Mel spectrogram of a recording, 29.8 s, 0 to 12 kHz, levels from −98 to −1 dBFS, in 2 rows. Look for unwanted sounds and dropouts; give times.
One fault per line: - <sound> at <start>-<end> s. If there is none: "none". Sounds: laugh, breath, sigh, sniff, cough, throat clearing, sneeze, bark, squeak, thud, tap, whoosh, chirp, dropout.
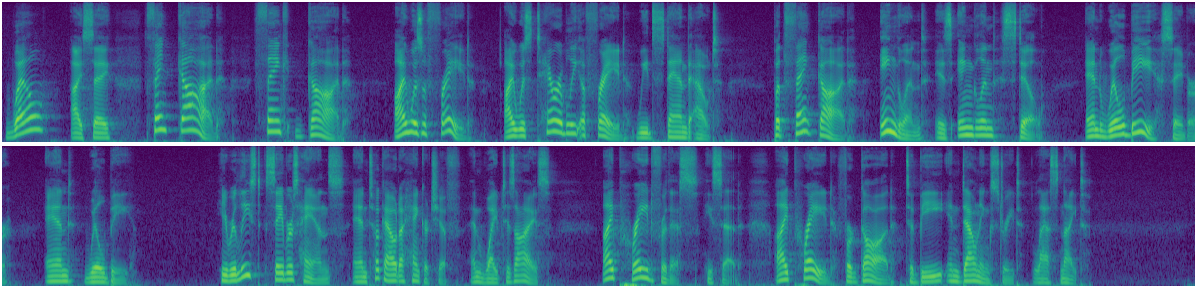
none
